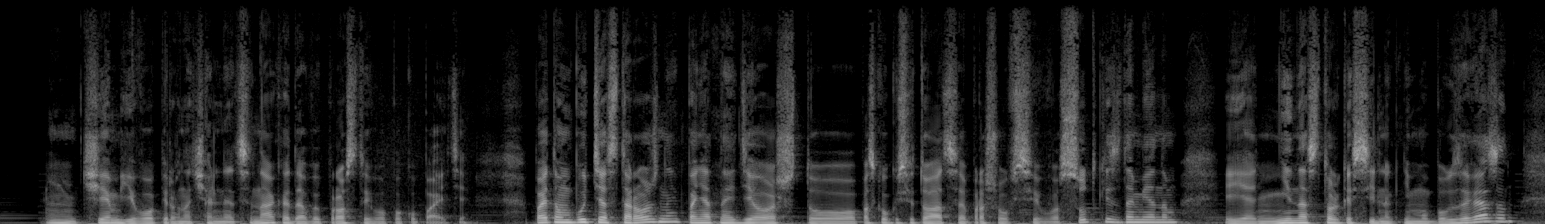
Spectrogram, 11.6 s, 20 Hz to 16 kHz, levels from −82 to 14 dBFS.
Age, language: 20-39, English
